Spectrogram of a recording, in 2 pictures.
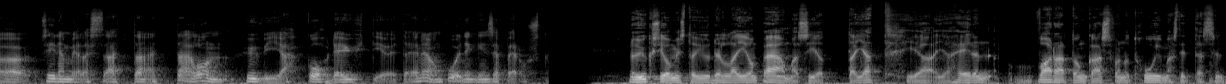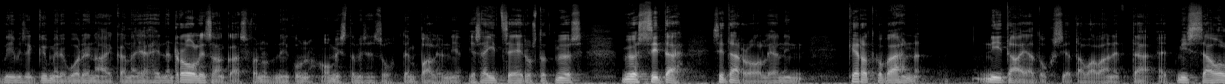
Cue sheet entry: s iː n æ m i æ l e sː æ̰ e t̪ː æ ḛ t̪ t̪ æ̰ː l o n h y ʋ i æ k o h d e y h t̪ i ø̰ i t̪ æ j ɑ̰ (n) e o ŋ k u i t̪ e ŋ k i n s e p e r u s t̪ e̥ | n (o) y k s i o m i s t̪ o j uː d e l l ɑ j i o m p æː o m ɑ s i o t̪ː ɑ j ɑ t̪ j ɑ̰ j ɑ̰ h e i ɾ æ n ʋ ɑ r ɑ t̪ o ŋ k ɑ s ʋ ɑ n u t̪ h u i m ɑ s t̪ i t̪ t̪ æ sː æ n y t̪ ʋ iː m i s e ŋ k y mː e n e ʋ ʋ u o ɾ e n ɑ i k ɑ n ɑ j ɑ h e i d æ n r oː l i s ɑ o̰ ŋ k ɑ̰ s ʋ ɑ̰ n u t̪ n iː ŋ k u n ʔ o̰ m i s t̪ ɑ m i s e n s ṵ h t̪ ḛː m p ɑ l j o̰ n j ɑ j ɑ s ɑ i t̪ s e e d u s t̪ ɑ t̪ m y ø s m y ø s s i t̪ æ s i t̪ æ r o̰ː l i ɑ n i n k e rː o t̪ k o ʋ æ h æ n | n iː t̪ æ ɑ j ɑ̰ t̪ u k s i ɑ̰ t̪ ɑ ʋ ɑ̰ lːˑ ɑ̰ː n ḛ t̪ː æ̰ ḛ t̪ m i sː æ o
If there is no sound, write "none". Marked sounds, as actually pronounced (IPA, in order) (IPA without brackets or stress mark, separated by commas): n, o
